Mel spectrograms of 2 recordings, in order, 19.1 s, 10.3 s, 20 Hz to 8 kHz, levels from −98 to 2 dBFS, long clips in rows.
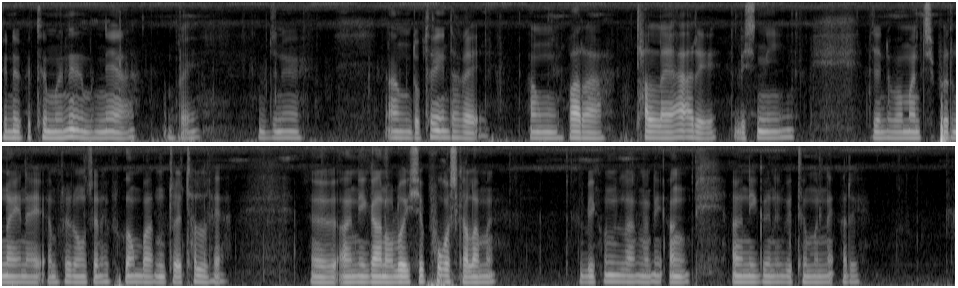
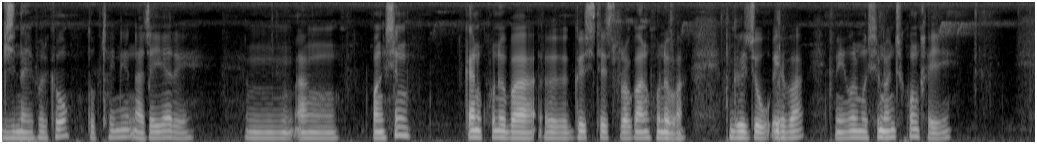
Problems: low volume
